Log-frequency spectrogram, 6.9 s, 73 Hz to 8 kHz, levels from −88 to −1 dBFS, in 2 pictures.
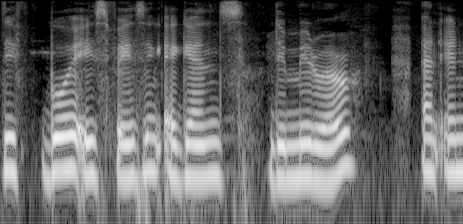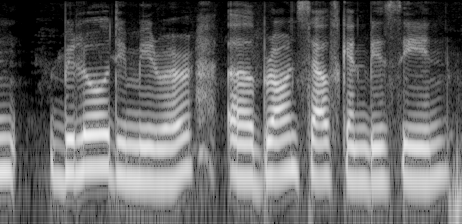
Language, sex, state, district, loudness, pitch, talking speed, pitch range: English, female, Arunachal Pradesh, Papum Pare, -16 LUFS, 200 Hz, 155 wpm, 190-220 Hz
